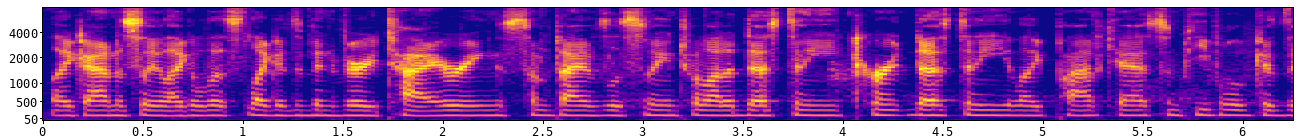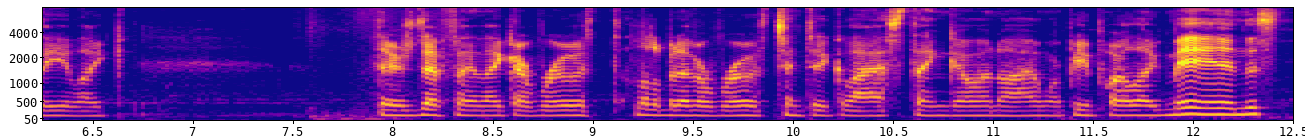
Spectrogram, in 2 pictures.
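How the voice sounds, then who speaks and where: A young man with a bright, forward voice and a fairly flat delivery chats casually on a game stream. He rambles hesitantly in loose slang, with noise audible behind him. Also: mid-range voice, fast talker. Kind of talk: casual chat while gaming.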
